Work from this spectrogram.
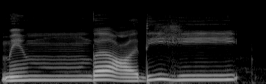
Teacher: मीम पर हम ठहराव करेंगे, गुन्ना करेंगे और इख़फ़ा करेंगे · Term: इख़लाब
